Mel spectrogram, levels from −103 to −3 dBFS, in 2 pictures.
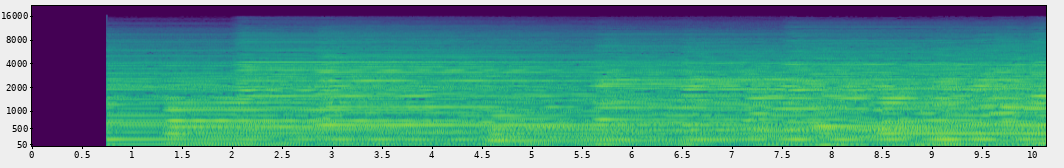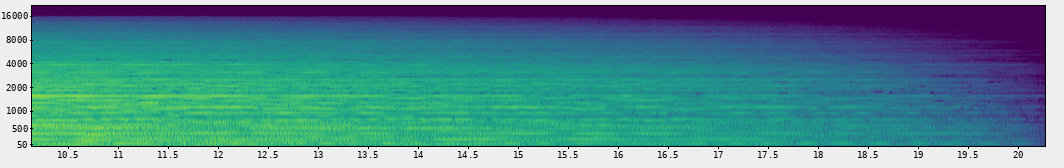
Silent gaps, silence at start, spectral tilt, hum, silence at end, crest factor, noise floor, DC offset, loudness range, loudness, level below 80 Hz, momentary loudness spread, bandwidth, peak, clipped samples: none; 0.75 s; -4 dB/octave; none; 1.6 s; 16 dB; -61 dBFS; under 0.1%; 15 LU; -19 LUFS; -36 dBFS; 14 LU; 15 kHz; -4 dBFS; under 0.1%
